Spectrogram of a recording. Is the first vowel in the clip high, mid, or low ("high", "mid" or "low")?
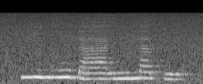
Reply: high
